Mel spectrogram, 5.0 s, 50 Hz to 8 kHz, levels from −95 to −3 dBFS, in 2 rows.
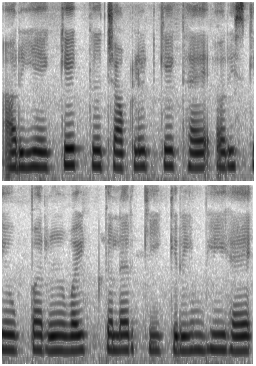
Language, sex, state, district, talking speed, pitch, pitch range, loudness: Hindi, female, Uttar Pradesh, Budaun, 180 wpm, 210 Hz, 205-215 Hz, -16 LUFS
